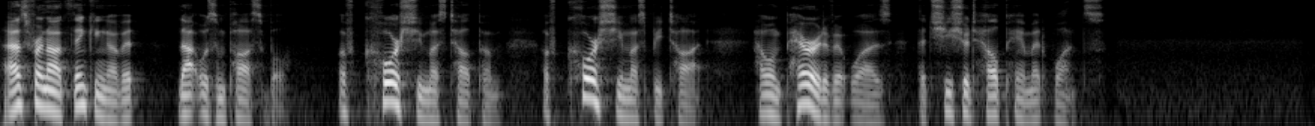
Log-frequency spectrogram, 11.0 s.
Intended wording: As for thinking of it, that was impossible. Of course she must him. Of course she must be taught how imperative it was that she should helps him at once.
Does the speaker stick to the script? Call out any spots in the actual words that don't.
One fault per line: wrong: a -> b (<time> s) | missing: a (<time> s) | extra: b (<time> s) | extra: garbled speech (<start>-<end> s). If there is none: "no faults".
extra: not (0.3 s)
extra: help (3.8 s)
wrong: helps -> help (8.1 s)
